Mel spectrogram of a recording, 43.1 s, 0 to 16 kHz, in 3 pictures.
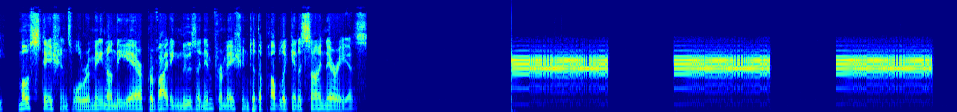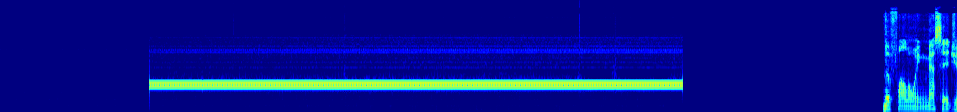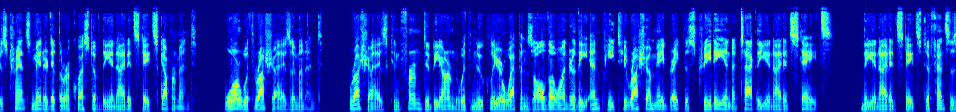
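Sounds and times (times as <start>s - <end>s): screechy digital data tones: 7.7s - 9.2s, 10.1s - 11.6s, 12.6s - 14.0s
steady two-tone alarm: 7.7s - 9.2s, 10.1s - 11.6s, 12.5s - 14.1s.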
